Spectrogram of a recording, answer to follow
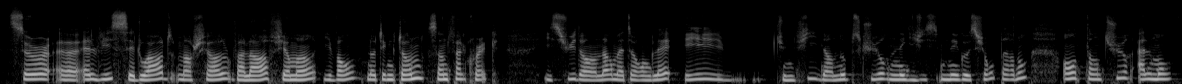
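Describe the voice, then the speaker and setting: A woman expert gives precise, detailed explanations in a fairly high, warm voice. The sound is dry and close. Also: fairly even intonation, a little slow, dry recording. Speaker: expert guest. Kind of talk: mock-documentary exposition.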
